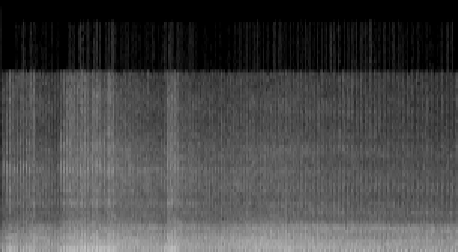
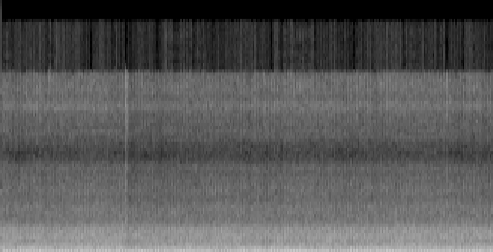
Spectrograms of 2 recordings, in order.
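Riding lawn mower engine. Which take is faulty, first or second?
second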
